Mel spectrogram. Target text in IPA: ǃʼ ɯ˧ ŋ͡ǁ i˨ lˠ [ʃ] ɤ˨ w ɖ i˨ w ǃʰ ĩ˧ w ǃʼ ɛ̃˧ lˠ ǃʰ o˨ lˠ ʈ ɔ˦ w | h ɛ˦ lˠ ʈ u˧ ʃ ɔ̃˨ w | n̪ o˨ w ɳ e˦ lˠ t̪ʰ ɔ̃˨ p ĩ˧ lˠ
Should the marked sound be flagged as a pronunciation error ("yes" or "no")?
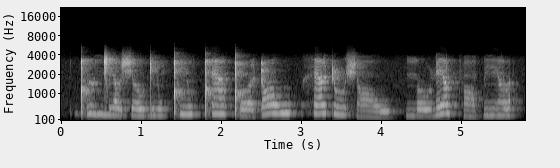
no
